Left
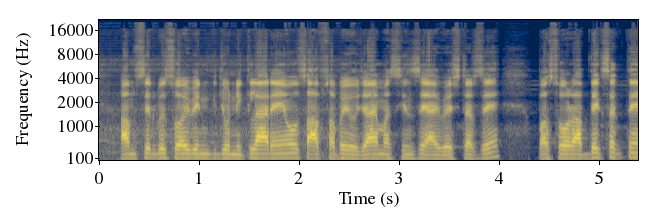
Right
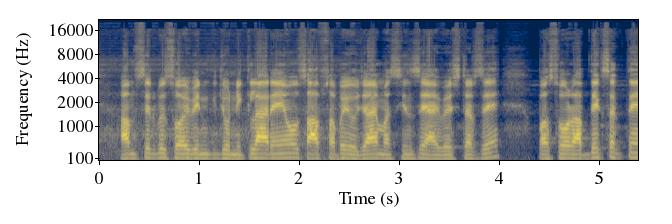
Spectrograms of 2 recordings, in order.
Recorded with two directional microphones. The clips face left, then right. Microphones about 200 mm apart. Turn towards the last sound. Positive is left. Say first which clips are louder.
# left 6 dB
turn(degrees=35)  # may be behind; listen again after turning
